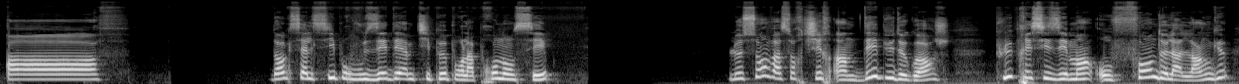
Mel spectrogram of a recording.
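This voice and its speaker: A woman teaching Quranic letters step by step, patient and clear, spelling out sounds slowly and distinctly. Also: on the high side, darkish tone.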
